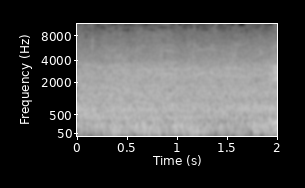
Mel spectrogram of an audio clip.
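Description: Football stadium crowd noise, a steady din of many voices from the stands.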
